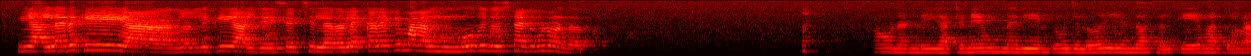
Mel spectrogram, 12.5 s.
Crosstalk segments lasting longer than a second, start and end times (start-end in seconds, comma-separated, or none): none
